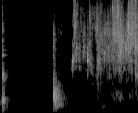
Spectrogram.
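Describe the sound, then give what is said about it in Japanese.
Hot water is poured out from a hand-drip coffee setup: a brief drip, a short pause, a small splash, then a steady, soft pouring stream. The whole sound is faint. “一旦お湯を捨てます。”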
